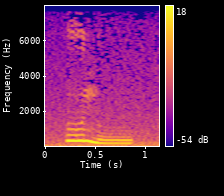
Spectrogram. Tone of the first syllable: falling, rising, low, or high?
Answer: high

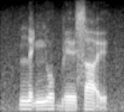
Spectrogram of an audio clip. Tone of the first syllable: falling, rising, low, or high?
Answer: falling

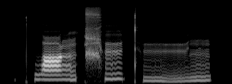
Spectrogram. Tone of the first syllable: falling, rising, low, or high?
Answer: high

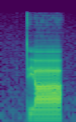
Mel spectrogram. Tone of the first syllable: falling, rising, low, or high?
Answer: high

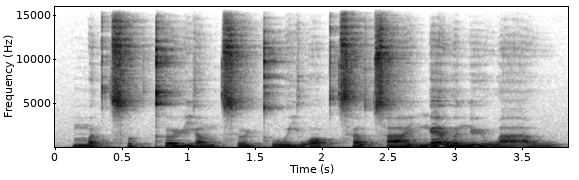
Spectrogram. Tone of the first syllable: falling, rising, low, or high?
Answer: low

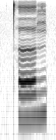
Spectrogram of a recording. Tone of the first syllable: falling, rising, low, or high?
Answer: rising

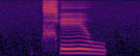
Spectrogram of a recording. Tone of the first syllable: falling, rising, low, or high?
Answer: falling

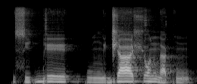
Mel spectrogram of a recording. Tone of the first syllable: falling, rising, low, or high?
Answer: rising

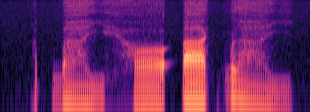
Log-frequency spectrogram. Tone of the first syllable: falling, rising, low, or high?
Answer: low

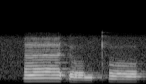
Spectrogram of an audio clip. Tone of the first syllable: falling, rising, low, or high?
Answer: high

